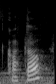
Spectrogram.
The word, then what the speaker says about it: Kata: So yes, my name is Kato. This is how we pronounce.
